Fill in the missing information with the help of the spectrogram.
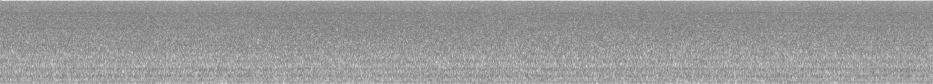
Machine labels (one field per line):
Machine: slide rail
